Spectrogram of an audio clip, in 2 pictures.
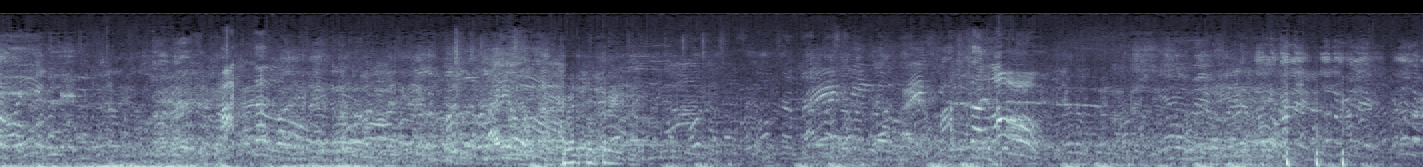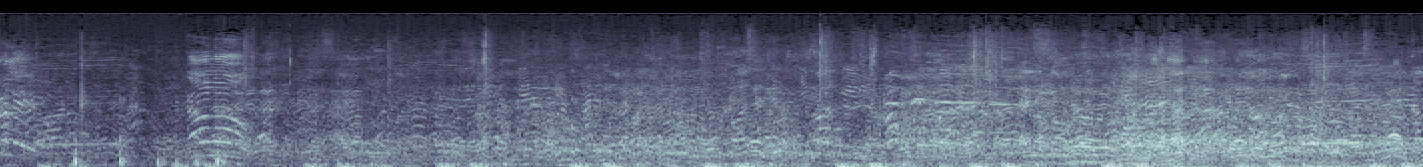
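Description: A crowd of men shout and cheer loudly nearby.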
